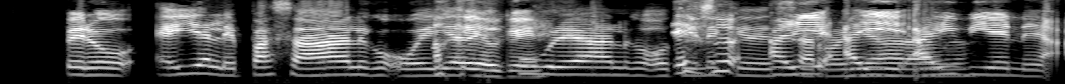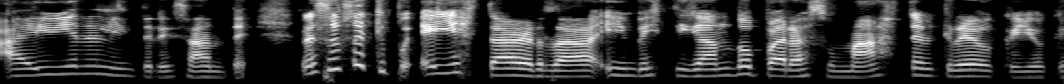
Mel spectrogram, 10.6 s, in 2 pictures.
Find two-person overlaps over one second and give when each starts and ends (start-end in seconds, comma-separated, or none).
3.3-4.9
